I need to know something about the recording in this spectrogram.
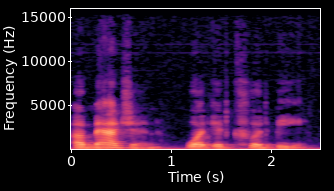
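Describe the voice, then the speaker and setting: A woman's voice: on the low side, steady tone, slow pace, fairly bright tone, heavily acted, poor audio. A woman voicing a kind, earnest schoolteacher who encourages her pupils in a storybook. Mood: encouraging.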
